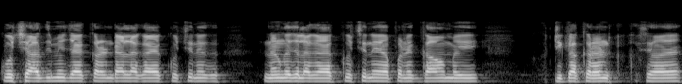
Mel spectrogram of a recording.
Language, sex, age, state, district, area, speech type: Hindi, male, 45-60, Uttar Pradesh, Ghazipur, rural, spontaneous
